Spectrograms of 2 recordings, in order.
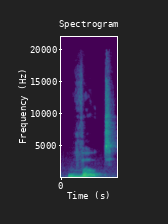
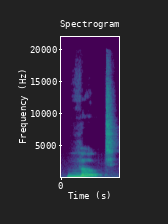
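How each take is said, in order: First: The final T is softly released. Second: The final T is softly released.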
